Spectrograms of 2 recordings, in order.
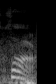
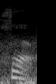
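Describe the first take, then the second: First: It is said with the final r sound dropped. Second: The same.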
